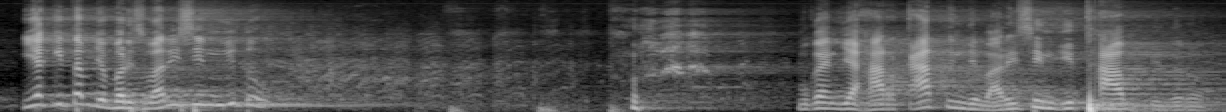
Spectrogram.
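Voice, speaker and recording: Comic Betawi male preacher, high and sharp-toned, long hall reverb. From Jakarta. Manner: joking, animated storytelling with playful voices. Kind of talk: comic religious lecture. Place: large hall at a religious gathering.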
